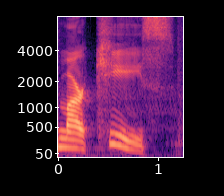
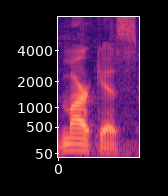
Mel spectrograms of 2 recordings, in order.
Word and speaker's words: Marquis: her and then comes marquise which is pronounced marcus okay it's spelled m-a-r-q-u-i-s but pronounced marcus off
